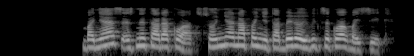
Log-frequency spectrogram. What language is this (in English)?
Basque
